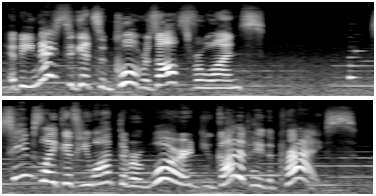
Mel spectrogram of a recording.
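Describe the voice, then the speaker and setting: A woman voicing a tiny, childlike female fairy companion in a video game, pouty, excitable and blunt, with a squeaky voice. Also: normal speed. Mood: grumbling, bored. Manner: refers to herself in third person, complaining. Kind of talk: English video game character dialogue. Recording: music behind the voice.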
